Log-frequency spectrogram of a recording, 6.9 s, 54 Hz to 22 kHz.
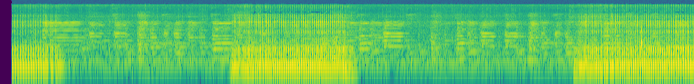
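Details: Pug snoring while napping: loud, rhythmic rattling snores with each breath, about 20 breaths a minute, with faint background music.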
